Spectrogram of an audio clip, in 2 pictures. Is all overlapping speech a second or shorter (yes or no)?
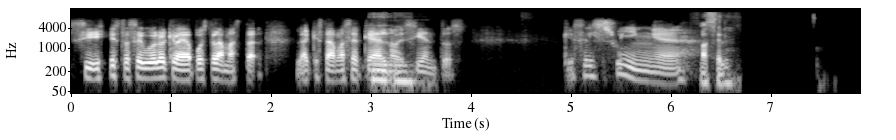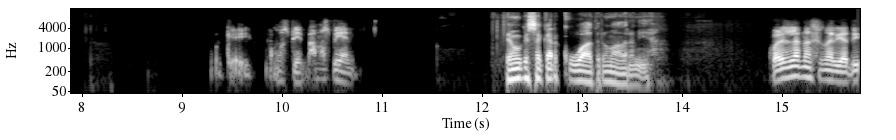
yes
